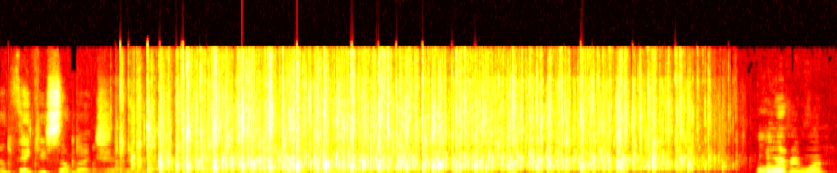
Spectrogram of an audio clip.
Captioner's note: clapping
